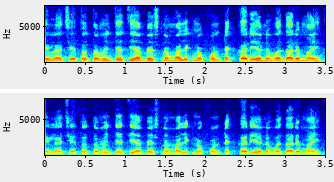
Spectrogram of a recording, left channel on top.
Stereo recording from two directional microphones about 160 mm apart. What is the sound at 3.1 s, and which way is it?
Speech, 5° left (ahead or behind).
